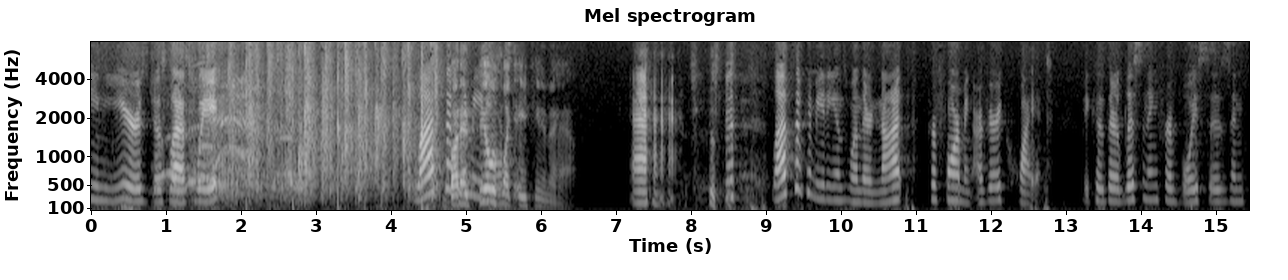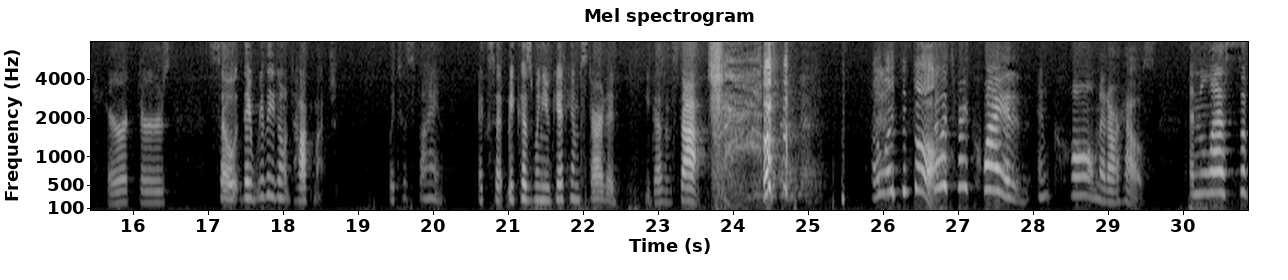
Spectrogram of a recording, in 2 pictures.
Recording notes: the live audience goes wild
